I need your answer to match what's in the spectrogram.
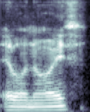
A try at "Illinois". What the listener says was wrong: You don't pronounce the S in Illinois.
